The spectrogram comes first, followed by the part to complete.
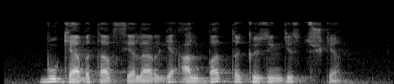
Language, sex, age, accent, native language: Uzbek, male, 18-24, Navoiy, Uzbek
